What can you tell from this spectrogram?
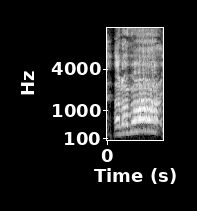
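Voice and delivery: loud, high panicked outburst; retold scream. Man telling how he ran to the toilet, retold scream. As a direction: burst out in a high retold yell. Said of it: "And I just screamed".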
